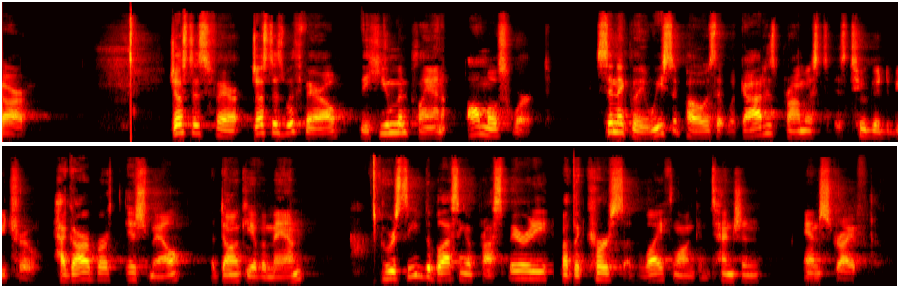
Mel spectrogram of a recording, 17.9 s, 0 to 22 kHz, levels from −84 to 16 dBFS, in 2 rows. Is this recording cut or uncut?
cut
